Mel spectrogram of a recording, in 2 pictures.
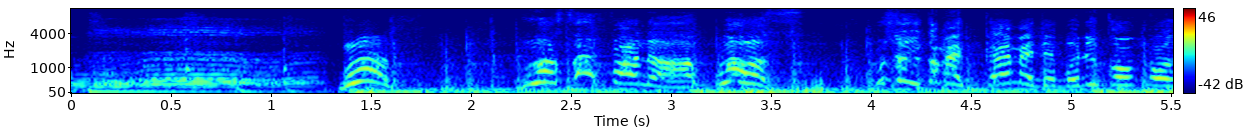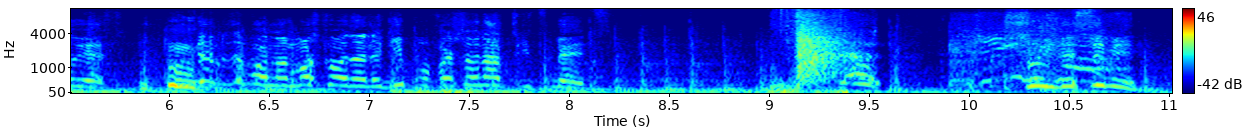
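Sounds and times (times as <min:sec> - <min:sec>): faint background music: 0:00.0 - 0:11.0
whooshing swish: 0:09.0 - 0:09.5.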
